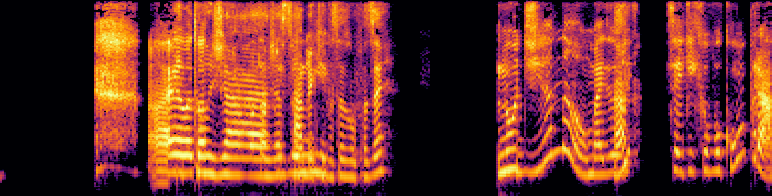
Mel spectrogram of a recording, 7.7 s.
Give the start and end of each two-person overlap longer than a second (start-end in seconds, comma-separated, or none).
1.7-3.3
